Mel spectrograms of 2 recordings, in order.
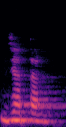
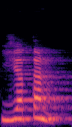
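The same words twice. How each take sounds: First: The word begins with a j sound. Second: The word begins with a y sound. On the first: This is the modern form of the word. "ਹੁਣ ਇਹ ਬਣ ਗਿਆ" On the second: This is the older form of the word. "ਪਹਿਲਾਂ ਸੀਗਾ"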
